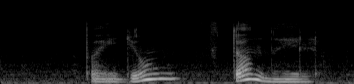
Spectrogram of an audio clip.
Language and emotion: Russian, sad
